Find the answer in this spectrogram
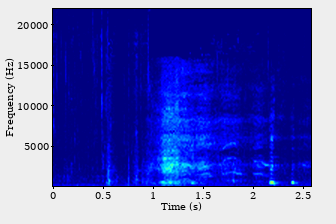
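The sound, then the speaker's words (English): Shaken Absolut Citron vodka is poured near the microphone in a short, soft gurgling splash lasting about half a second, followed by a couple of quiet knocks or clinks, with no talking. “I'm just going to pour this in. I put it near the mic.”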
